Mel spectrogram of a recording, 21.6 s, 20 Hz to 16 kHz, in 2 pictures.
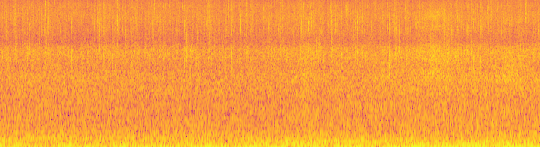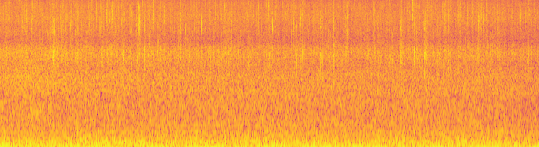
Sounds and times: Heavy rain 0.0 - 21.5

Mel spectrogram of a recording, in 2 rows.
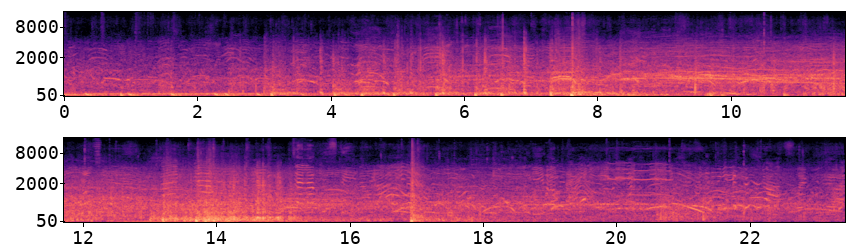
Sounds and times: Bassy dance music 0.0 - 18.2
cheers 0.0 - 23.4
fireworks 0.2 - 22.0

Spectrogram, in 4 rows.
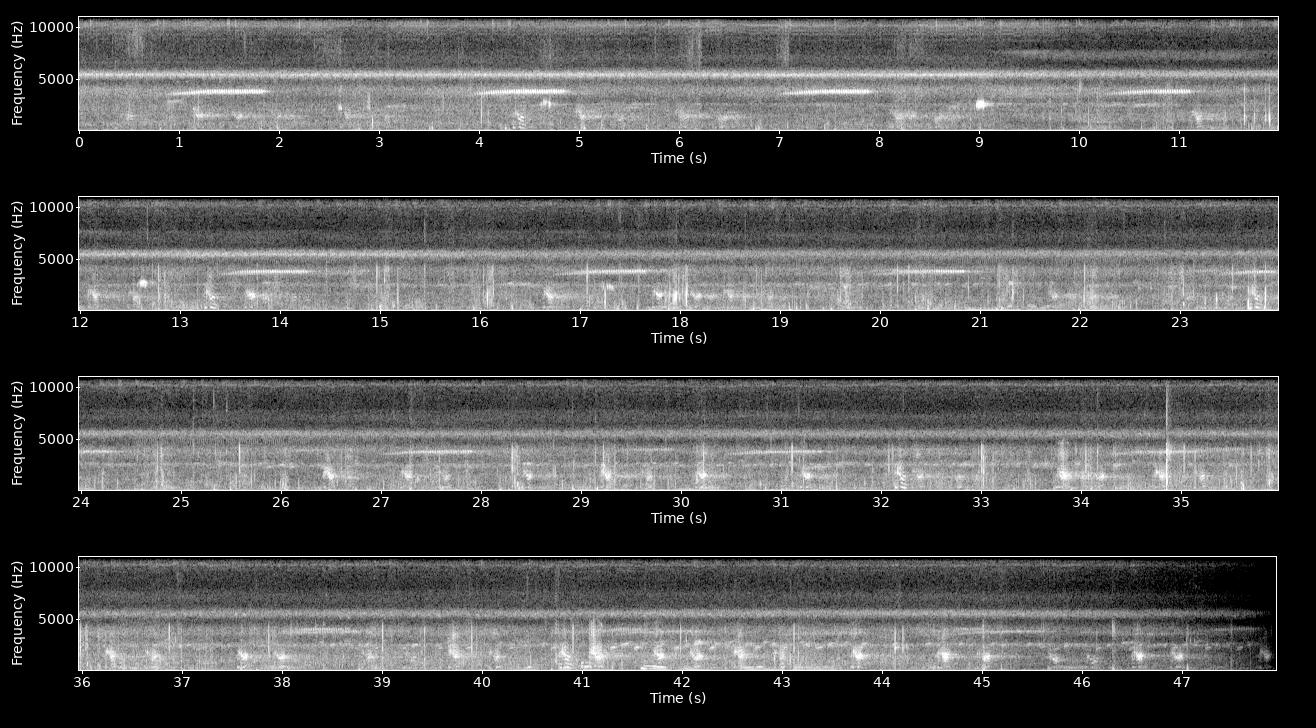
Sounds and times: Frogs chirping 0.0 - 47.7

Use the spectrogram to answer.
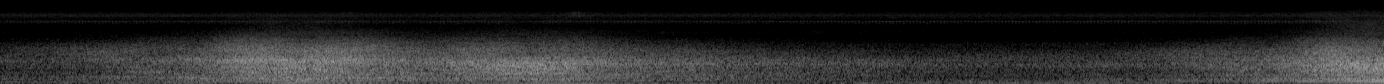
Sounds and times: Sound of insects 4.4 - 13.8
Traffic Sound 10.9 - 13.8

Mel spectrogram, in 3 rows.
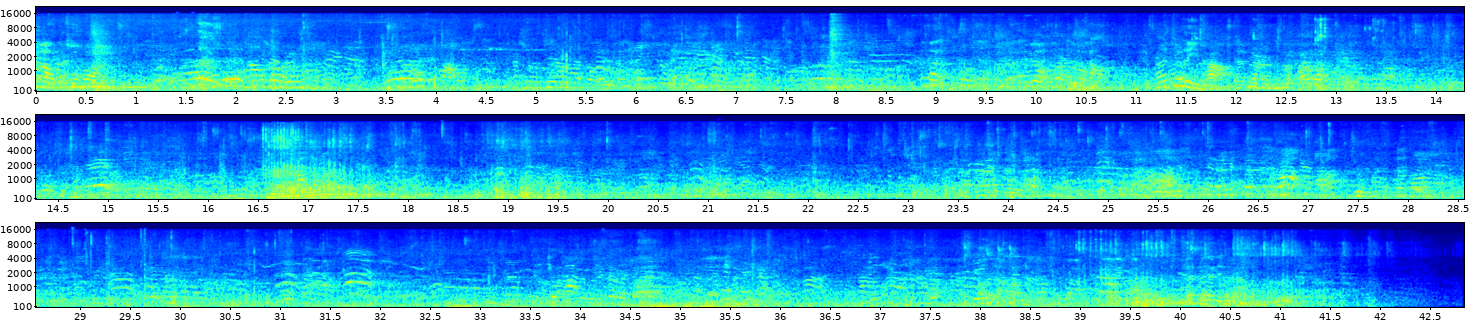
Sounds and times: people that rush to the train with their trolleys 0.0 - 42.8

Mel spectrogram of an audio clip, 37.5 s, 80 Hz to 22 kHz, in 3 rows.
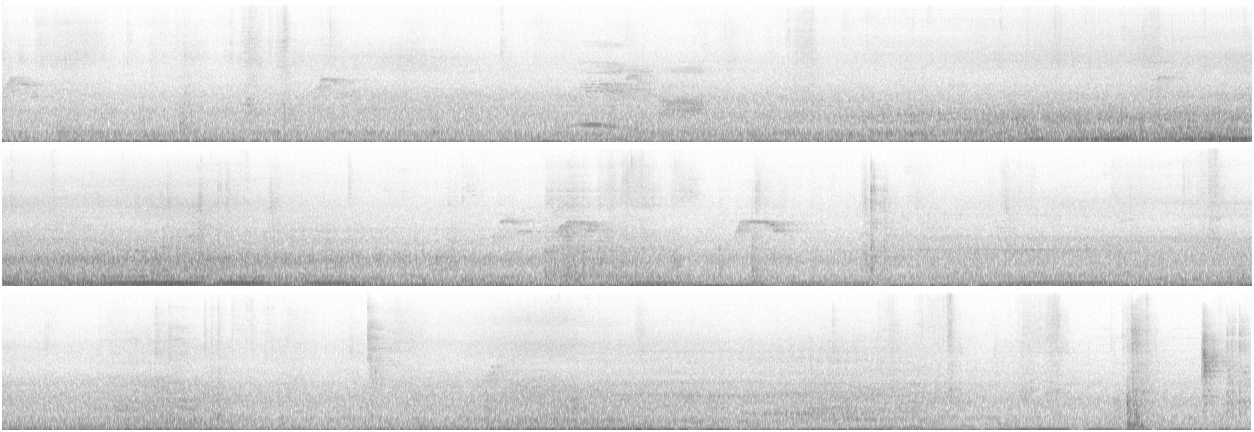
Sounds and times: construction workers renovating side of a building 0.0 - 37.4
chirps of a bird 19.8 - 20.4

